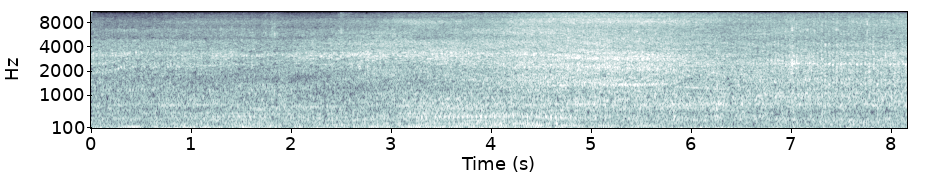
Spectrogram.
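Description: Road traffic: a steady low rumble of a motor vehicle engine running close by, with the noise of passing traffic.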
